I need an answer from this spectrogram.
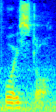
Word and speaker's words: Feustel: thing the reception for drew is named actually pronounced feustel the astronaut that was just really neat too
